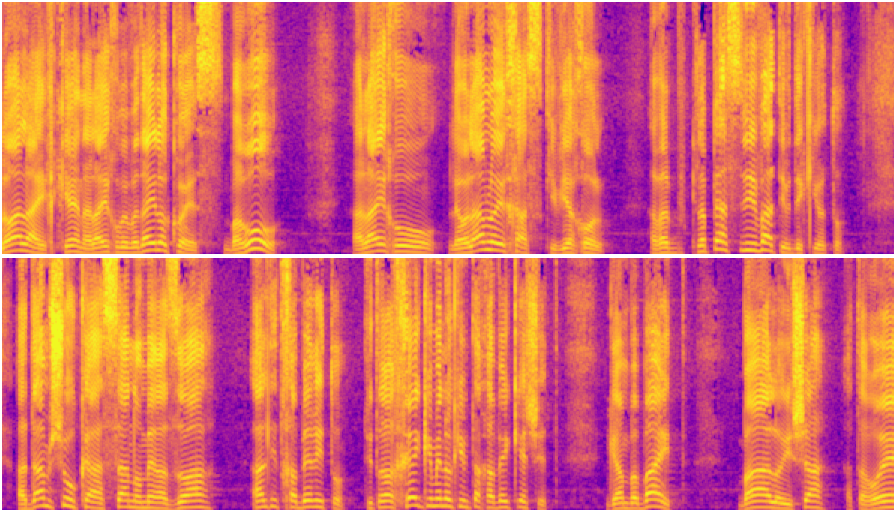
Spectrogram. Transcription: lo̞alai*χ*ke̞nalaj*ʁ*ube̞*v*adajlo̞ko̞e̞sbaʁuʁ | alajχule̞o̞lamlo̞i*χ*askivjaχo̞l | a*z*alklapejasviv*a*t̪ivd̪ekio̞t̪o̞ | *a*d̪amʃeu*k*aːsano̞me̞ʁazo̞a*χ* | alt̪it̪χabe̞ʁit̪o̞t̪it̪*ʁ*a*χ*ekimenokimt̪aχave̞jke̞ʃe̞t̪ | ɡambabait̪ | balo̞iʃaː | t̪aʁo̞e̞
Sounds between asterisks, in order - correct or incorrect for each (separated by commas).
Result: correct, incorrect, correct, correct, incorrect, correct, correct, correct, incorrect, correct, correct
